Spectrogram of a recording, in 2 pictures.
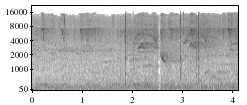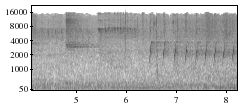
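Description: Wild birds chirping and calling, with a few short high notes and sliding calls, then a rapid even trill of about seven notes a second near the end, over a steady low outdoor background rumble.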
